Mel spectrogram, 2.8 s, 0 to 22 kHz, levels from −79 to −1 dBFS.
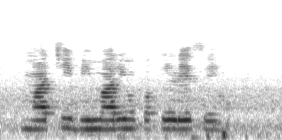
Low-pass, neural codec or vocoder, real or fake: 7.2 kHz; none; real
